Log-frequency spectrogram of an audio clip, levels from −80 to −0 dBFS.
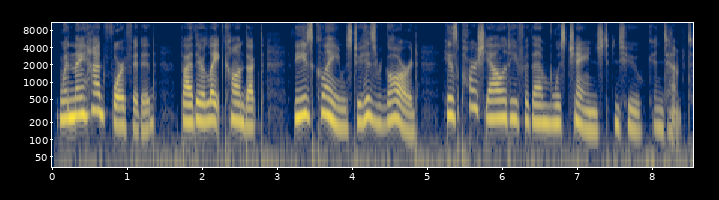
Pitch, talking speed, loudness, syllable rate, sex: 210 Hz, 145 wpm, -17 LUFS, 4.3 syllables/s, female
